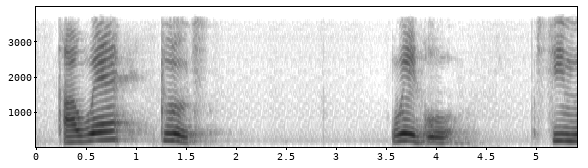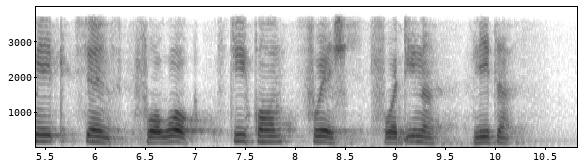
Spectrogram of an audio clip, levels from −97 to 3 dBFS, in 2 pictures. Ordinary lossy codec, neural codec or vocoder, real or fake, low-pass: none; codec, 16 kHz, 1 kbps, FunCodec, trained on Chinese and English, 50 frames a second; fake; 3.6 kHz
